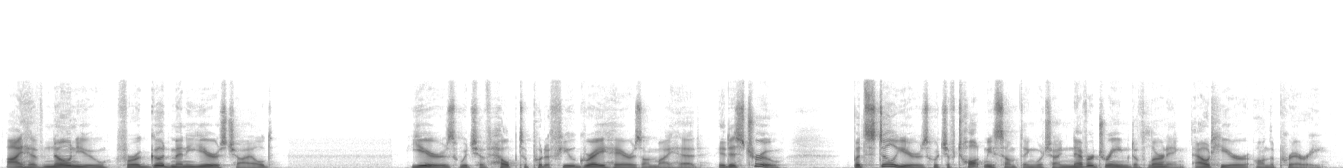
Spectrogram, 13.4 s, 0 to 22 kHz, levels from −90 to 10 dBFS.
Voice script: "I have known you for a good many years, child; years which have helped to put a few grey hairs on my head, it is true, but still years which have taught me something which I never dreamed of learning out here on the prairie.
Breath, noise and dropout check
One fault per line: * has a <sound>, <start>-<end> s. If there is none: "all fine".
all fine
